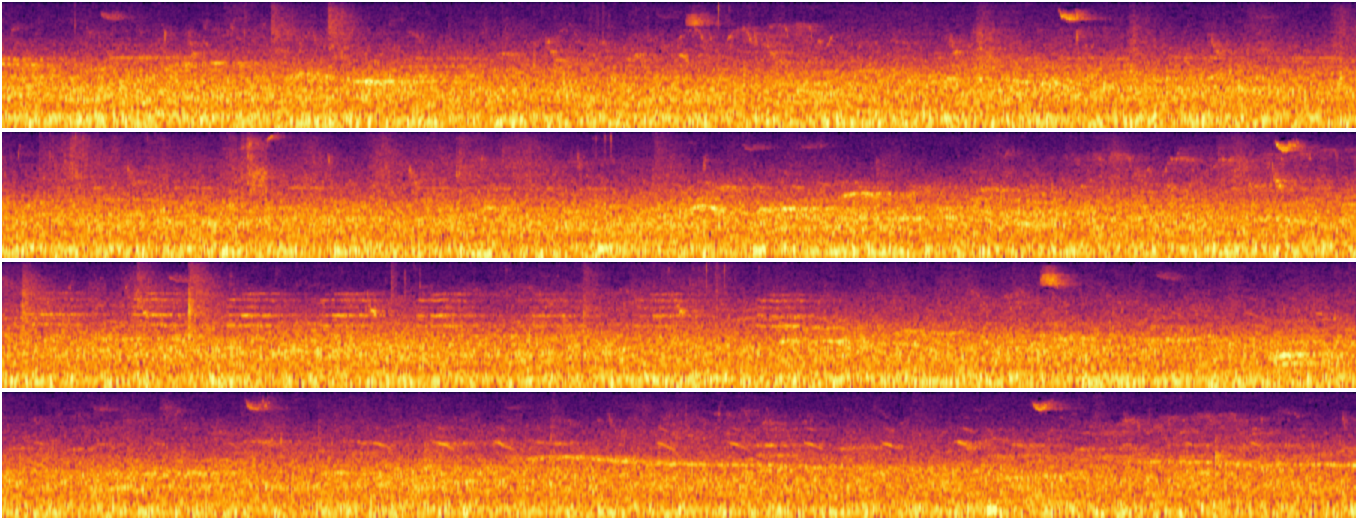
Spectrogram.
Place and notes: Prospect Park - Early Morning at Prospct Park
